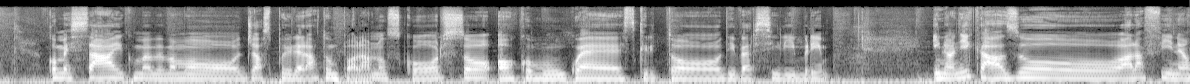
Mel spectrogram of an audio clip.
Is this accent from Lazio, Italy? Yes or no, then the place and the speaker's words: no; Gemona, Friuli-Venezia Giulia, Italy; Io sono di Gemona.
